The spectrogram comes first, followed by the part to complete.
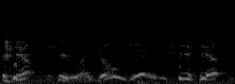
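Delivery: high, swooping cartoon dog voice. After calling the first try bad, giving a better Goofy impression. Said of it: "I can give a better one".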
